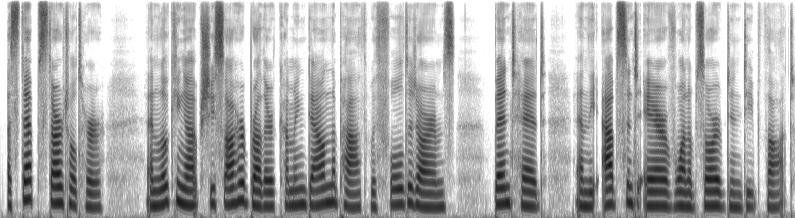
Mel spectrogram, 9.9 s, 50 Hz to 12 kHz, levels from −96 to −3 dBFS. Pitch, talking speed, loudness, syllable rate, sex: 185 Hz, 180 wpm, -20 LUFS, 4.7 syllables/s, female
